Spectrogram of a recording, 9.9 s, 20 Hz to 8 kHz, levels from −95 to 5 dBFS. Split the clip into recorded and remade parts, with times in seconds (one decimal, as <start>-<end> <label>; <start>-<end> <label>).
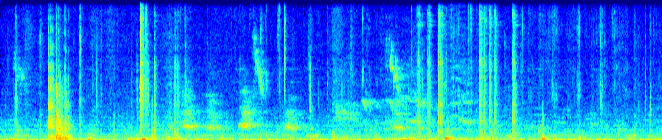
0.0-9.9 recorded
